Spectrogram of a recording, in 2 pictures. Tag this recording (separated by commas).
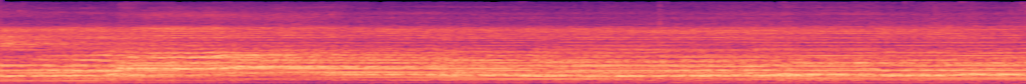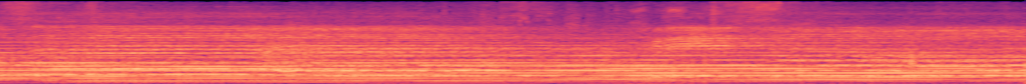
Music, Mantra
